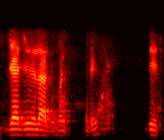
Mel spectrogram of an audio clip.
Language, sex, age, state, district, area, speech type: Sindhi, male, 30-45, Uttar Pradesh, Lucknow, urban, conversation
